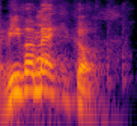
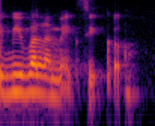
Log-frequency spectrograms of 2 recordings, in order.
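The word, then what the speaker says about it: Viva México: Viva Mexico. Yes, with that tone. There you go. Viva Mexico. Right. Because I hate when they say Viva la Mexico. No, that's not how it's pronounced.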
